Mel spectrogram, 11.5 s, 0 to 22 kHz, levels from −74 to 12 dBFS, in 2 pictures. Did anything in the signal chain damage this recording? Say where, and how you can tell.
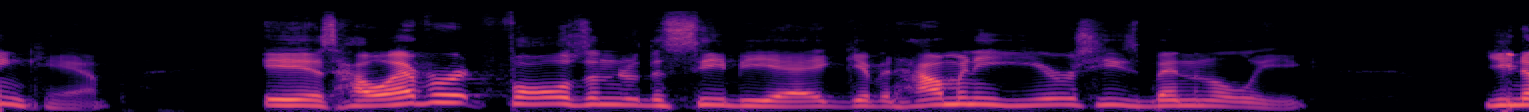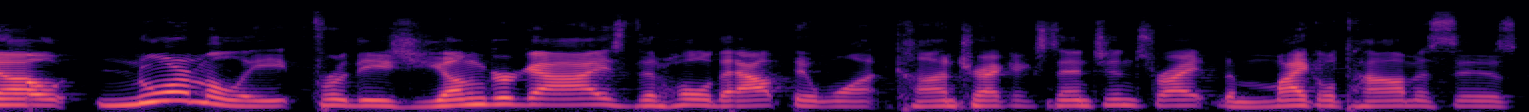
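Yes. At the network stage, scattered short gaps appear between 5.63 and 8.51 s, just before "they want contract extensions". About four packets went missing, none longer than roughly 40 ms. The receiver concealed each by extending the preceding sound, leaving brief ticks and smeared hiccups.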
